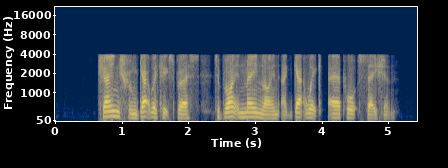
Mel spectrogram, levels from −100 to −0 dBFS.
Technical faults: 4-bit ADPCM compression

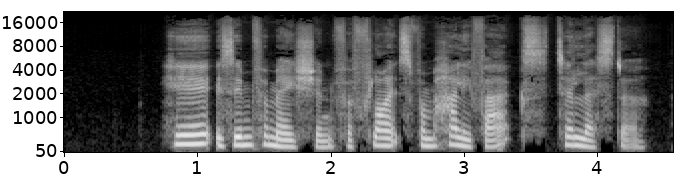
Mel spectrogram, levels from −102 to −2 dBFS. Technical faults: none

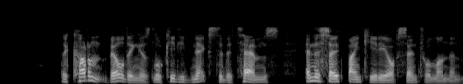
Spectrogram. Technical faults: low-bitrate audio saved at a high bitrate

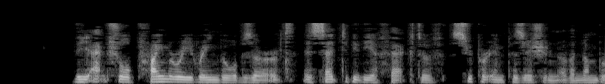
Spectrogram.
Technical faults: transcoding between lossy codecs

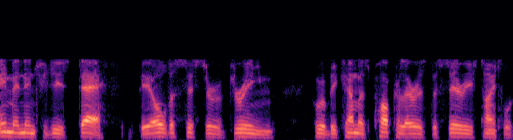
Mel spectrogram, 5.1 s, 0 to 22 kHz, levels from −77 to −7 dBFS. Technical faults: GSM full-rate codec

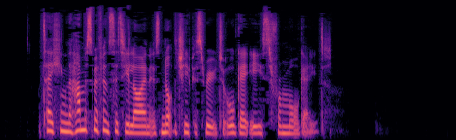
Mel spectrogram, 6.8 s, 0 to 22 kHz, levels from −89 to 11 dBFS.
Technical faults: pre-echo

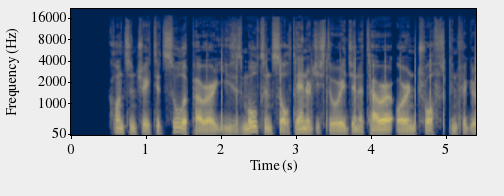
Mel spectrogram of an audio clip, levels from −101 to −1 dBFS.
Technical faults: train of clicks

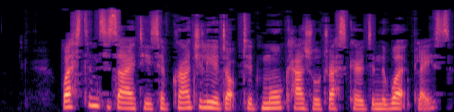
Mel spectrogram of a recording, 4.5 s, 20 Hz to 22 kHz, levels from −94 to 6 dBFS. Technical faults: transcoding between lossy codecs

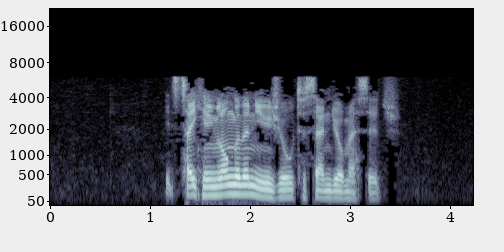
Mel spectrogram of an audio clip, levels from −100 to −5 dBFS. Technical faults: MP3 compression

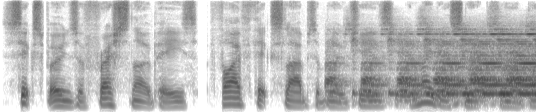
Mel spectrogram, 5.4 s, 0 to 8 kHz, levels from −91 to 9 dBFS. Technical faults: low bit depth without dither; feedback echo between two devices

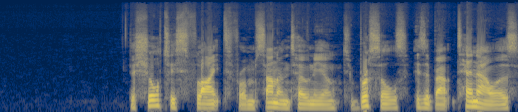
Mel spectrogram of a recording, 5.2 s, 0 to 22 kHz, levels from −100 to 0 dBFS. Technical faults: hard clipping

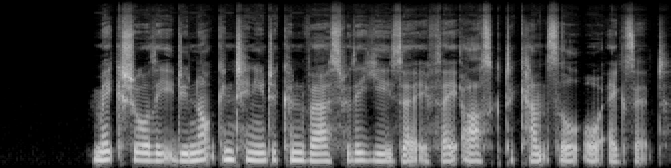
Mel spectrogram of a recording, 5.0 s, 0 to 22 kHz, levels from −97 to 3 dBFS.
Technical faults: none

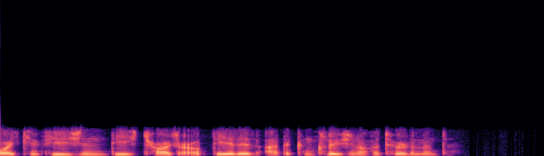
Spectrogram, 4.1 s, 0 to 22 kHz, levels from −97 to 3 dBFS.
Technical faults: none

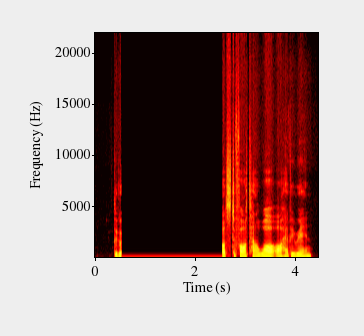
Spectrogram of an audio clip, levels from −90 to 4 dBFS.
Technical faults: audio dropout to a faint residue

